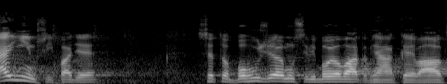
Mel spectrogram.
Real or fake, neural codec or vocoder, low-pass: real; none; 14.4 kHz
